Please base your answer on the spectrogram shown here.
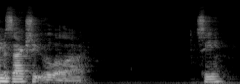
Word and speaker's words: Ulala: Yeah, it's Ulala. It actually is pronounced like that.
